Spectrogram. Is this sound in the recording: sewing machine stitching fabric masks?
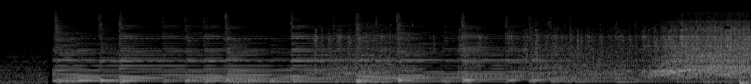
yes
